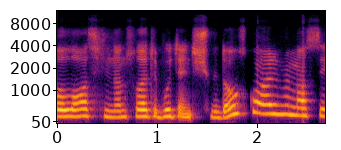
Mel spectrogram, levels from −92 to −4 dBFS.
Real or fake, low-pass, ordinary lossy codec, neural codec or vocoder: fake; 10.8 kHz; Opus, 32 kbps; codec, 24 kHz, 0.9 kbps, WavTokenizer, large speech release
